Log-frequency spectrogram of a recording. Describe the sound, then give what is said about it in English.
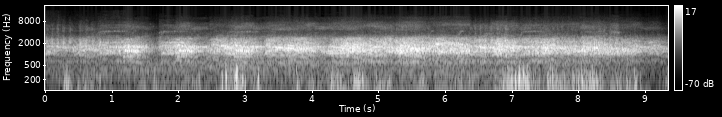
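Crows caw from the tops of two trees, many loud, harsh calls overlapping in a dense, continuous chorus, with steady wind noise underneath on a windy day. “here's 10 seconds of crows that I heard earlier today. I'm not sure what exactly was going on, but they were having this incredible confab at the top of two trees and making these incredible sounds.”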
